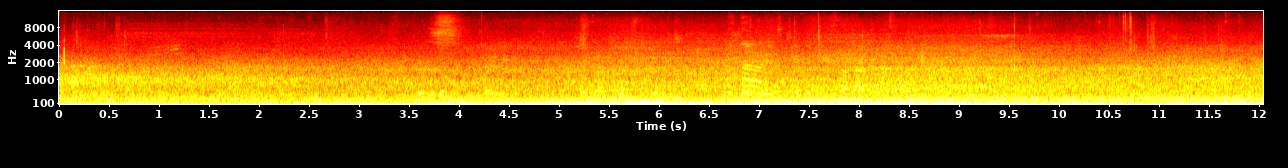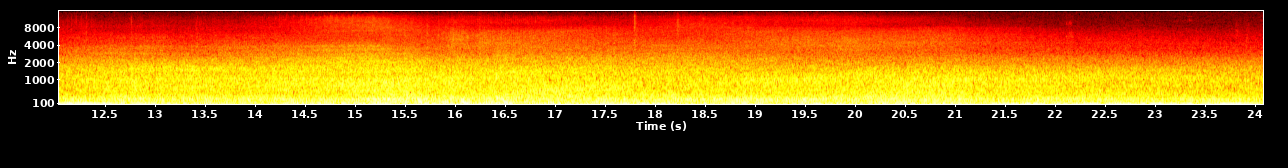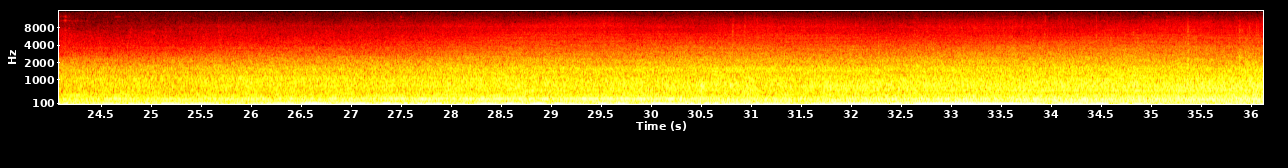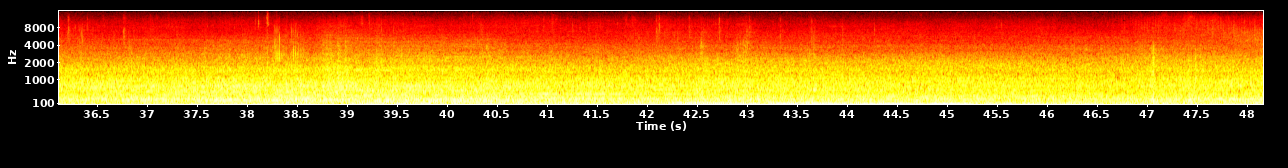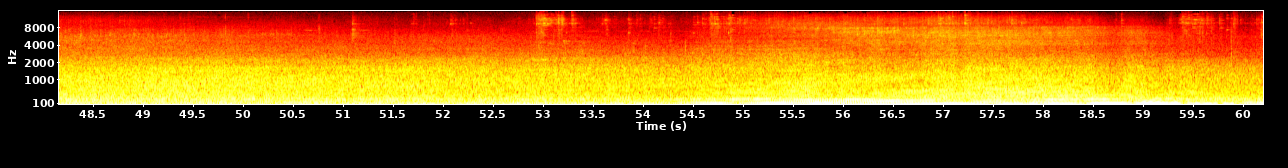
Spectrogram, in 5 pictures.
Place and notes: one minute for this corner: Partizanska cesta 7
Maribor, Slovenia, 20 August 2012, 18:44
